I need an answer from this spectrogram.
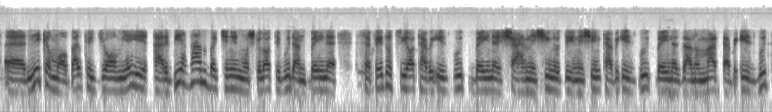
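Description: A man's voice: medium pitch, dry recording. A man, a guest on a radio interview, explaining religious law at length in a lecturing way with frequent hesitations. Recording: tinny phone line.

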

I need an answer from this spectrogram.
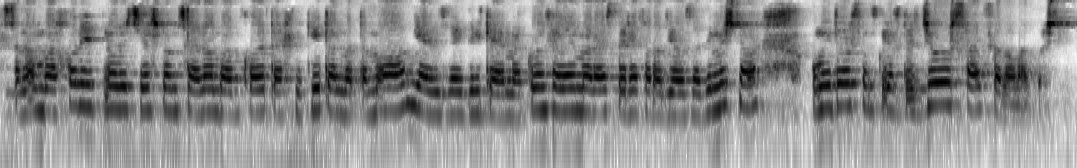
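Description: High-voiced Afghan woman, effusively affectionate caller. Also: fairly even intonation, vocal fry, low-quality recording. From Farah province, Afghanistan. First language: Pashto. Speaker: regular caller to a radio programme. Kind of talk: casual radio phone-in chat.

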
